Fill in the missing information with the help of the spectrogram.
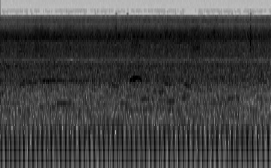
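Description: A small engine idling steadily nearby, a rapid, even low throb that does not change.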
